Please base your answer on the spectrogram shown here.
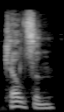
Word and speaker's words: Kjelsen: The J is silent, you know? So like it actually says it right here. Wituslavski is Polish and Kjelsen is Danish. So it's probably Kelsen.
